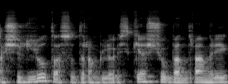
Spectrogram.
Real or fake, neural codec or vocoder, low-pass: real; none; 14.4 kHz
